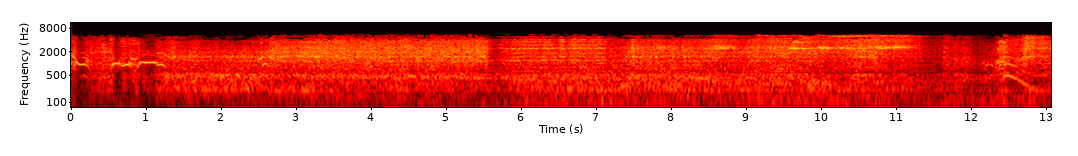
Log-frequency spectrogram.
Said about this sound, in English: The train was in.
